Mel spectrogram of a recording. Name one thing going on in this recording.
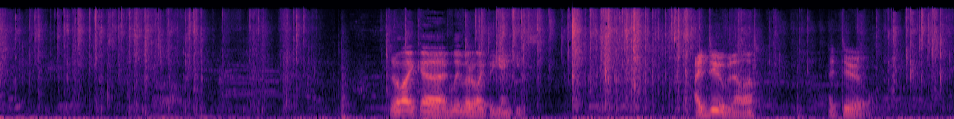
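Foil card packs crinkle and rustle as they are handled and torn open.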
